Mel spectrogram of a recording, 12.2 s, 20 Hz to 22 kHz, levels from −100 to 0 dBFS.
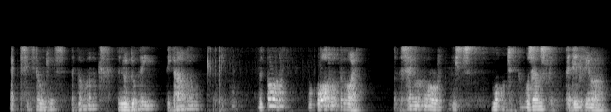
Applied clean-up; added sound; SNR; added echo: neural mask model DeepFilterNet 3.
